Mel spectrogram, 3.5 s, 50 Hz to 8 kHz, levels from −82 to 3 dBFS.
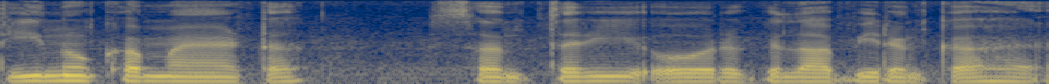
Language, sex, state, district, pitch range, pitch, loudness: Hindi, male, Uttar Pradesh, Shamli, 110-120 Hz, 115 Hz, -17 LUFS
